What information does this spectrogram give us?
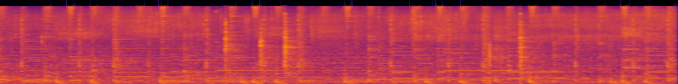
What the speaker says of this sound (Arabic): الان الدجاج عندي صار في منتصف المقلاة، نبدا نقلب الخضروات الان فوق الدجاج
